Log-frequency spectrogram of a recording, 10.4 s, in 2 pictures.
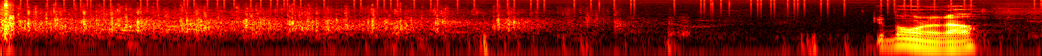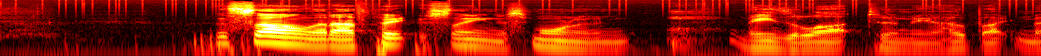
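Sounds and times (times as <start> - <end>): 
soft applause from a church congregation welcoming a singer: 0.0 - 3.6
speech: 4.4 - 5.0, 6.3 - 10.4.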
